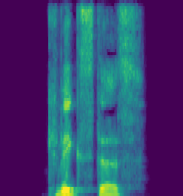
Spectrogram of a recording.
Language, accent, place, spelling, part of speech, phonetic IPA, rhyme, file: German, Germany, Berlin, quickstes, adjective, [ˈkvɪkstəs], -ɪkstəs, De-quickstes.ogg
- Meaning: strong/mixed nominative/accusative neuter singular superlative degree of quick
